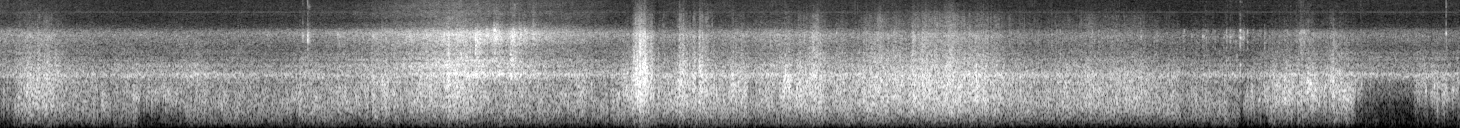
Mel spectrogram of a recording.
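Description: Wind rushing over the microphone of a camera on a moving bicycle, mixed with traffic noise from cars on the road. There is a single sharp knock about six seconds in, and the rushing drops away suddenly near the end.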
